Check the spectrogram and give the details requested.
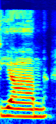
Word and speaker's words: Yam: heart chakra which is spelled like yams but it's pronounced yum and we're just going to say it three times yum y y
